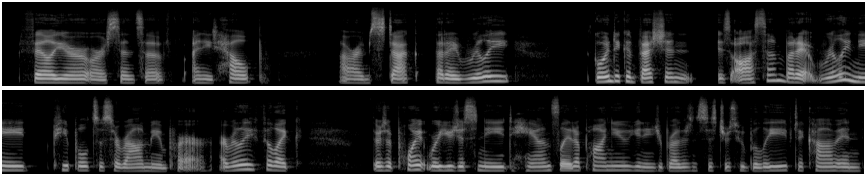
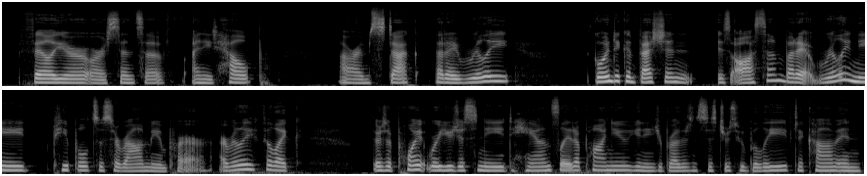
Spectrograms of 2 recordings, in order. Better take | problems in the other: second | thin; somewhat; fading below 300 Hz

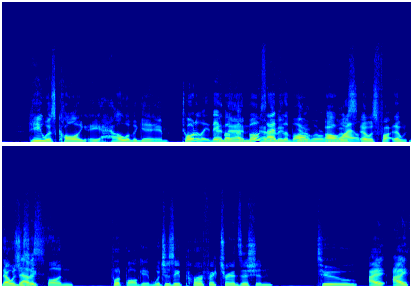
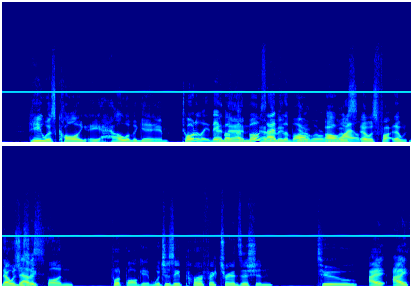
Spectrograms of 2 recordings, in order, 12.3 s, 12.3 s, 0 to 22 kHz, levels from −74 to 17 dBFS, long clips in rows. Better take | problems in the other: first | high-pitched whine; noticeable; throughout; 8 kHz, 10 dB below the speech

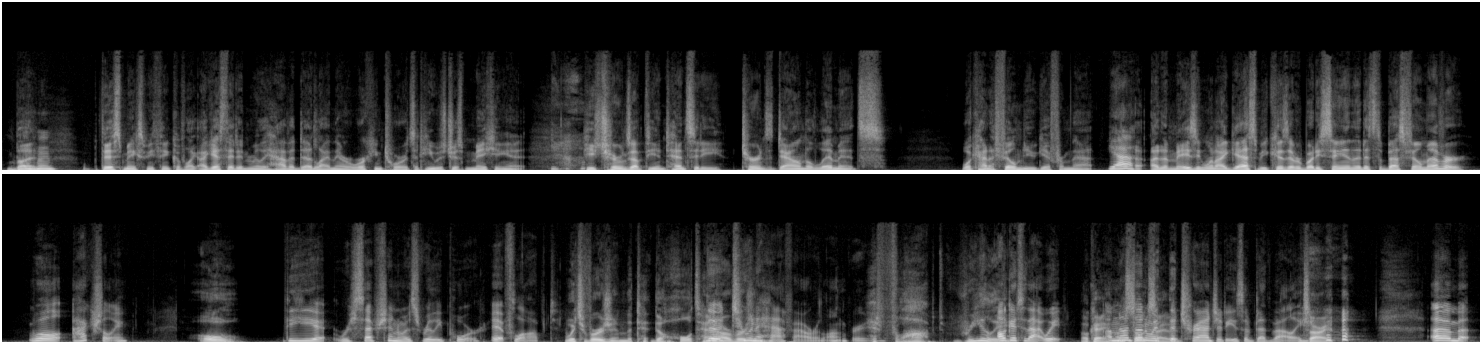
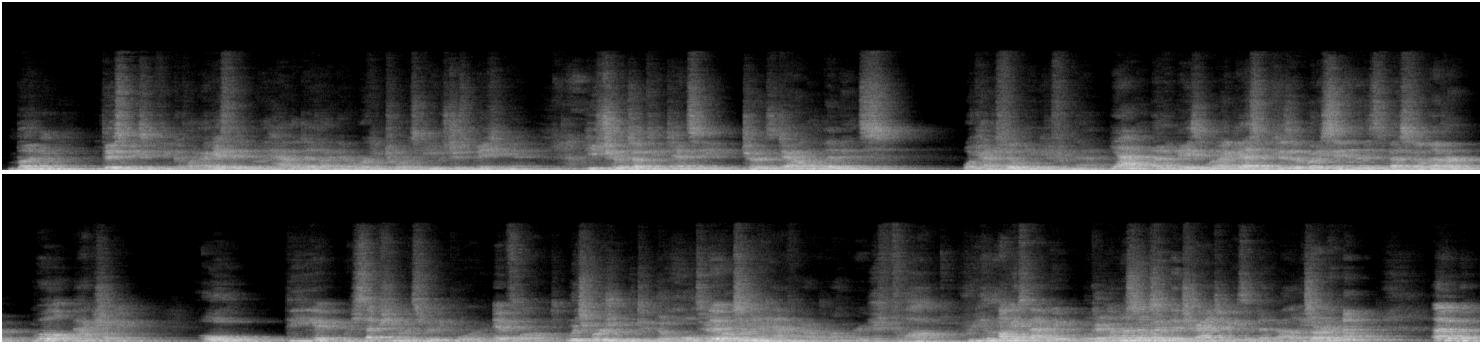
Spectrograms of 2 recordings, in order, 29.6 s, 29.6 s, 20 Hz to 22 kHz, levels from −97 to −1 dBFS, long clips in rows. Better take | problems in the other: first | off-mic speech; far // room echo; strong; dies away in 1.2 s

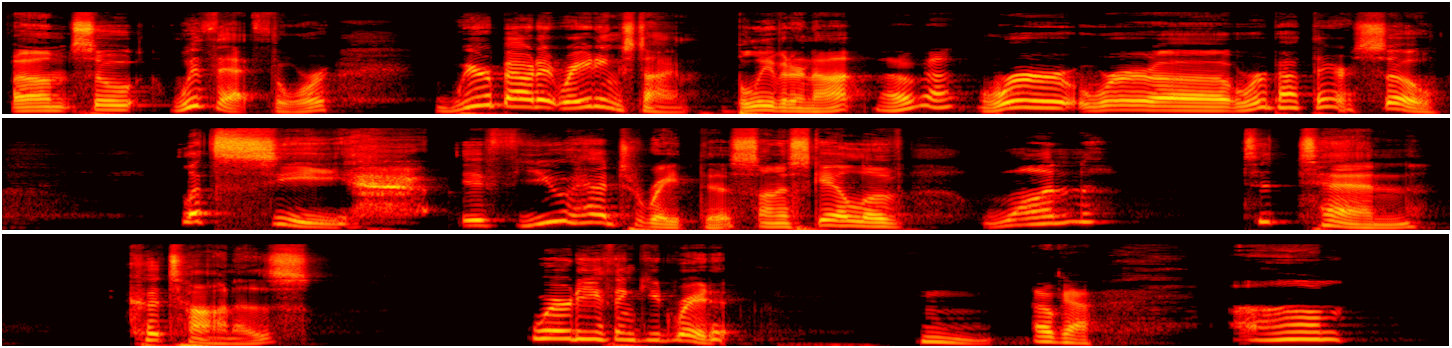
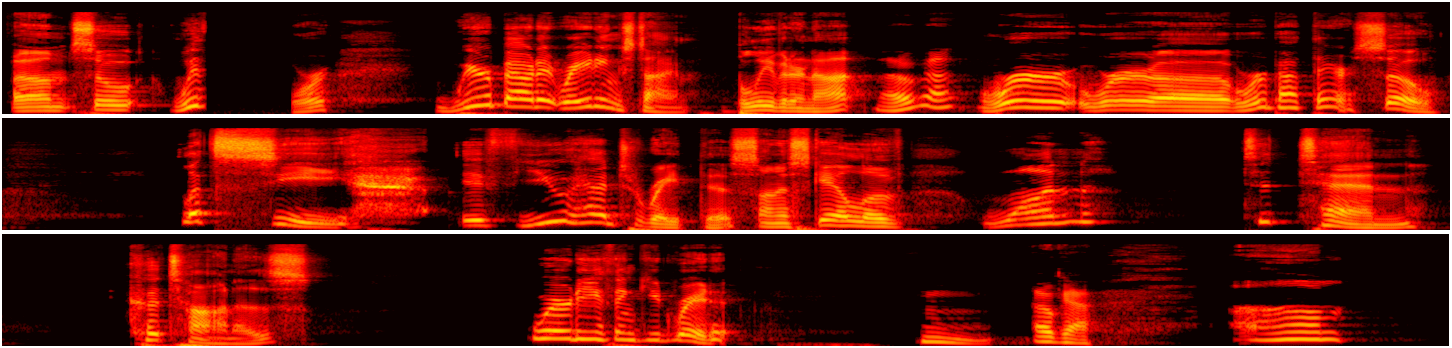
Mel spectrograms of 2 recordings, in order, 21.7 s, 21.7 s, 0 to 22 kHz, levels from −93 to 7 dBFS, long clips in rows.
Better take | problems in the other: first | audio cutting out; at 1 s

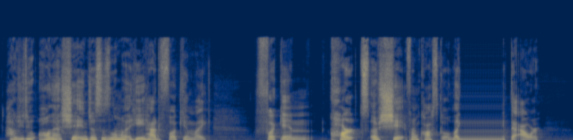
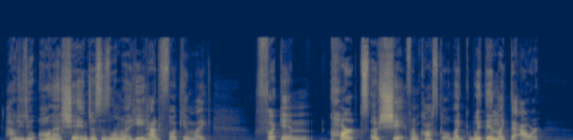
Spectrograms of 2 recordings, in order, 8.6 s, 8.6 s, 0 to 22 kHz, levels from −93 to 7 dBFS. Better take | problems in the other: second | audio freezing; at 7 s for 0.5 s

